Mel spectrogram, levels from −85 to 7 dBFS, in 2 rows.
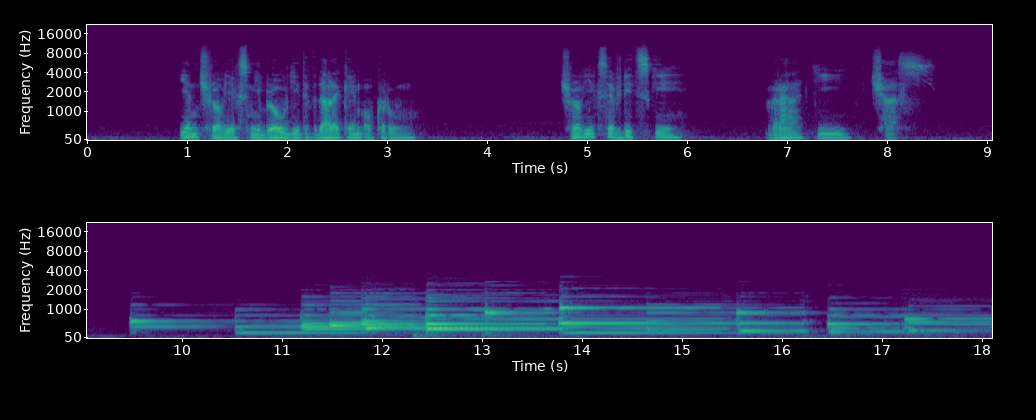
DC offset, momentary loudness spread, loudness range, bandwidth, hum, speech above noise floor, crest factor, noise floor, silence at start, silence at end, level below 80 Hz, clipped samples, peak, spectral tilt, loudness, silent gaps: under 0.1%; 18 LU; 12 LU; 9.8 kHz; none; 39 dB; 20 dB; -69 dBFS; 0.95 s; 0 s; -44 dBFS; under 0.1%; -10 dBFS; -6 dB/octave; -29 LUFS; none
